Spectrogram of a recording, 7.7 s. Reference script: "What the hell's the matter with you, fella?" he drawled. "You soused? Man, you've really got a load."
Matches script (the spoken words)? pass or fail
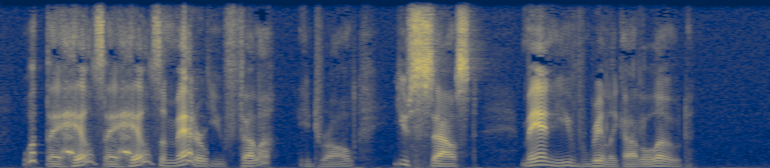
fail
